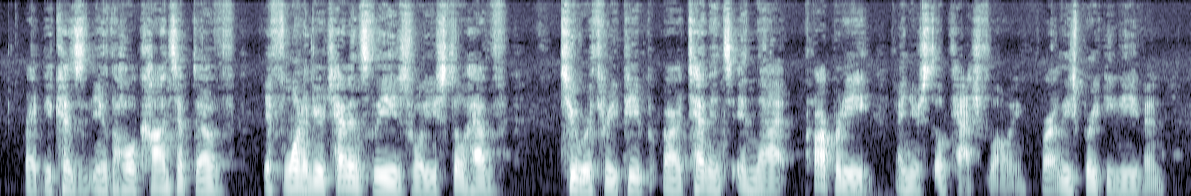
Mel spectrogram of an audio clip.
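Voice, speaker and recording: Somewhat breathy and flat, a man's medium-pitched voice rushes along at a very fast pace in a monotone. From US, French-Canadian immigrant family from Quebec. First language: French. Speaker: real estate investor. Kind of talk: podcast interview. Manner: conversational, many fillers.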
